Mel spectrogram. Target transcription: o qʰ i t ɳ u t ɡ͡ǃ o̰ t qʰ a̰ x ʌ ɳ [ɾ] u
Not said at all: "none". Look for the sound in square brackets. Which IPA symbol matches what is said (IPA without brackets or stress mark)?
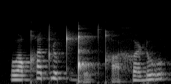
ɾ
